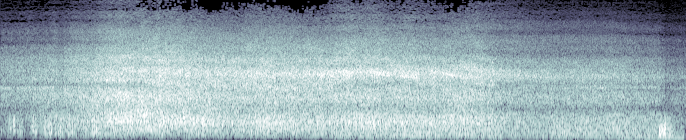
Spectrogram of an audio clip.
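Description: JR West electric multiple-unit passenger train running past a station platform: a steady rush of wheels on rail with a whine. It swells to its loudest over the middle seconds, then fades, with a brief knock near the end.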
